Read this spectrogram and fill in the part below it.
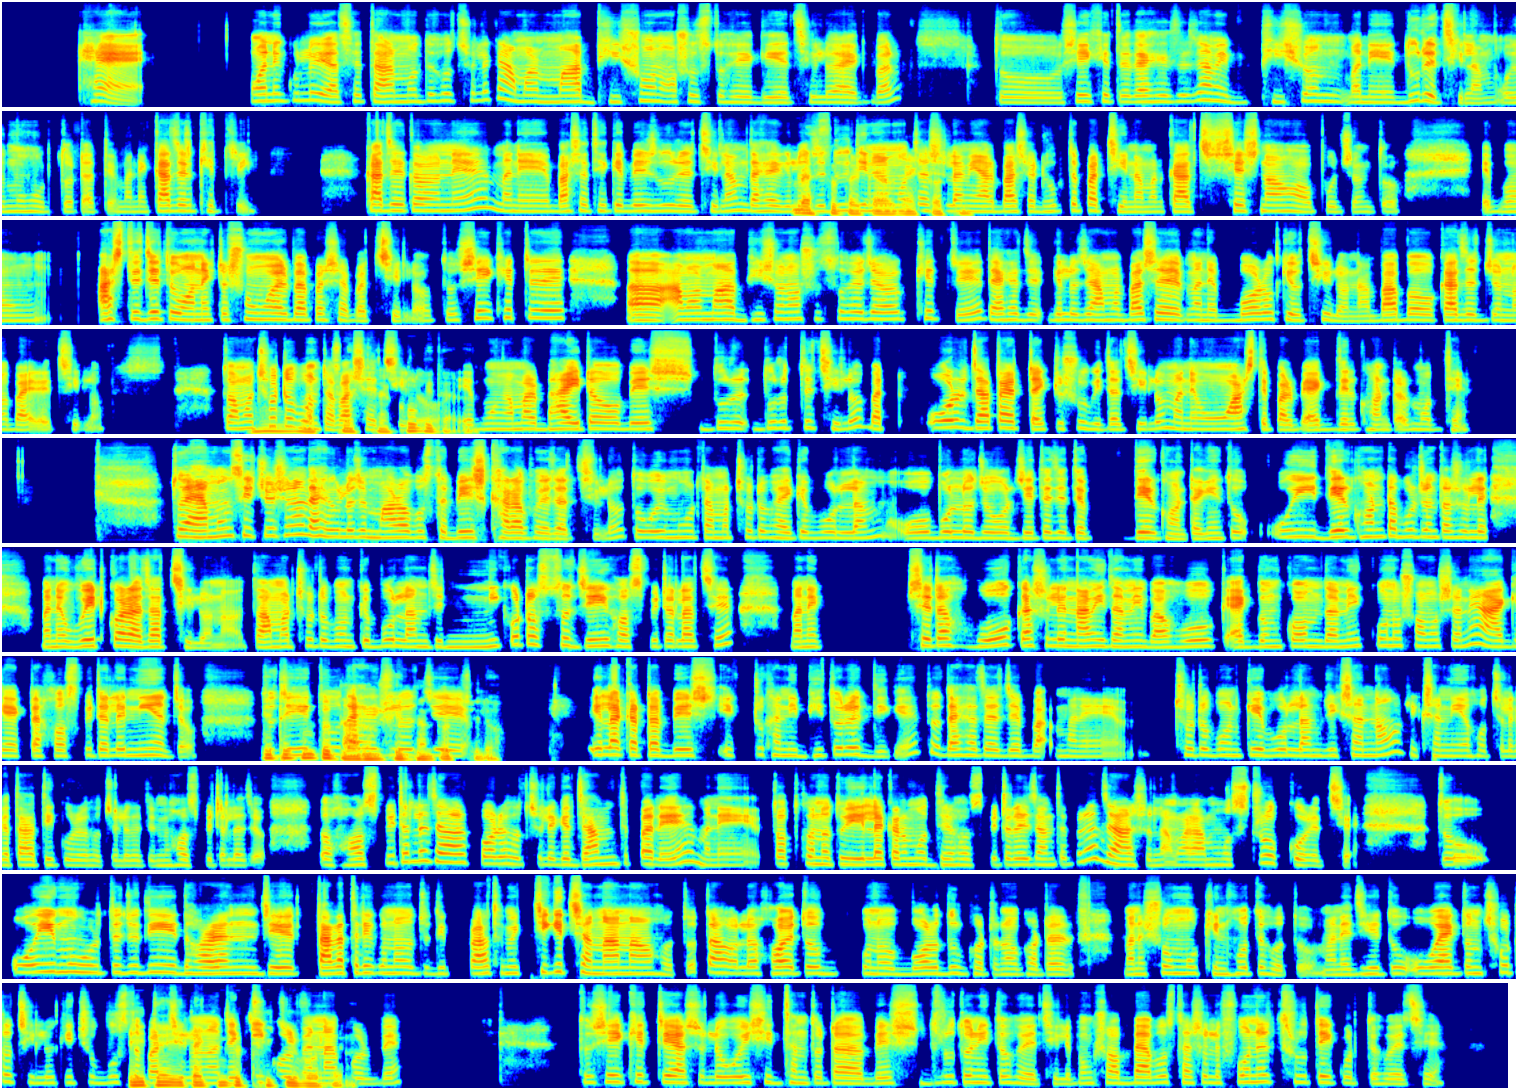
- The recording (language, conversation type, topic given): Bengali, podcast, জীবনে আপনি সবচেয়ে সাহসী সিদ্ধান্তটি কী নিয়েছিলেন?
- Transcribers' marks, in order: tapping; other background noise; in English: "stroke"; lip smack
